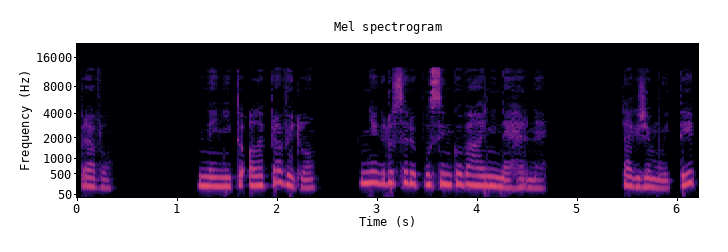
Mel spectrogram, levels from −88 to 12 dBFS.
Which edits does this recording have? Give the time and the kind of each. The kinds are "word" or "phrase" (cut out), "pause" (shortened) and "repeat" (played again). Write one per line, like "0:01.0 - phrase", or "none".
none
